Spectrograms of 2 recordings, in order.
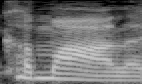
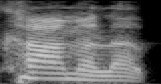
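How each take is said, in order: First: The first part does not sound like comma. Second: The first part sounds like the word comma. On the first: The speaker calls it wrong. "Don't say Kamala" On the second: The speaker calls it right. "It's Kamala. Okay, like a comma and la"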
